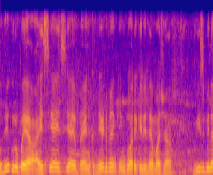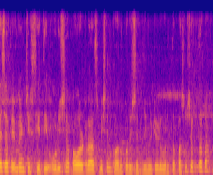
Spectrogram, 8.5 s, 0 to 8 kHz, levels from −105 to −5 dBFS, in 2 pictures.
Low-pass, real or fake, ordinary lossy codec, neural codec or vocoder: 7.2 kHz; fake; none; vocoder, 22.05 kHz, 80 mel bands, HiFi-GAN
